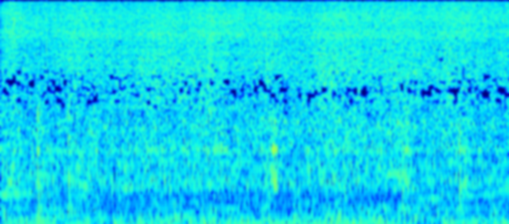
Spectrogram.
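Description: Chopped vegetables and tomato sizzling in a hot nonstick pan with a steady hiss while a wooden spatula stirs them, giving a few light scrapes and taps.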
